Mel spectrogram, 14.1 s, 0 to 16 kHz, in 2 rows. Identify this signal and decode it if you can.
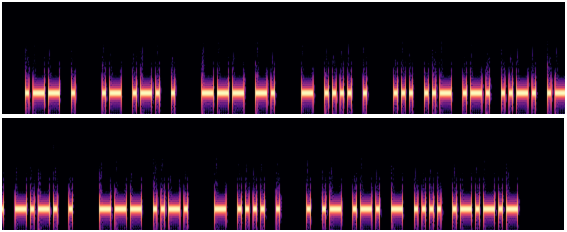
Morse code, heard as a keyed tone, about 25 wpm, 700 Hz. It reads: WE ARE ON THE SURFACE OF THE EARTH.
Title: Sentences from Top 1000 Words - Review Part 3 - 25wpm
